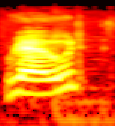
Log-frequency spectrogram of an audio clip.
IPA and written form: roʊd (road)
